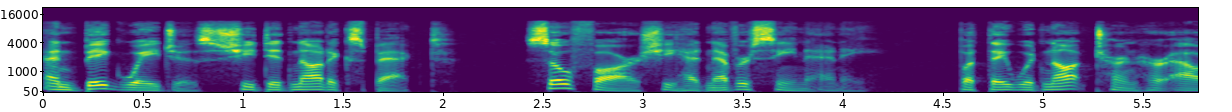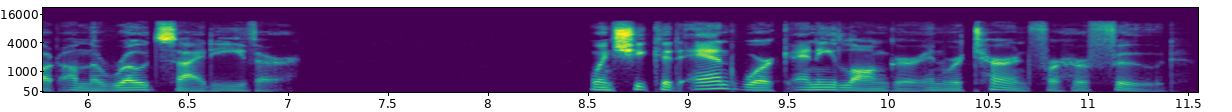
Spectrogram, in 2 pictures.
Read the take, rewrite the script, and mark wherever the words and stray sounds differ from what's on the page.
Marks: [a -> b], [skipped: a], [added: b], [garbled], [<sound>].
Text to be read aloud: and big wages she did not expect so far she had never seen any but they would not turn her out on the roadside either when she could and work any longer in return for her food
and big wages she did not expect so far she had never seen any but they would not turn her out on the roadside either when she could and work any longer in return for her food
